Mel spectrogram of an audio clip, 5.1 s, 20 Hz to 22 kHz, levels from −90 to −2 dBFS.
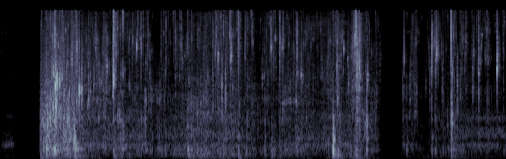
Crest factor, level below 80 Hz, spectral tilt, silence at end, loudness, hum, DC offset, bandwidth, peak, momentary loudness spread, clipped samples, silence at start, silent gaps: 32 dB; -74 dBFS; -0.5 dB/octave; 0.05 s; -37 LUFS; none; under 0.1%; 17 kHz; -8 dBFS; 18 LU; under 0.1%; 0.4 s; 3.83-4.02 s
